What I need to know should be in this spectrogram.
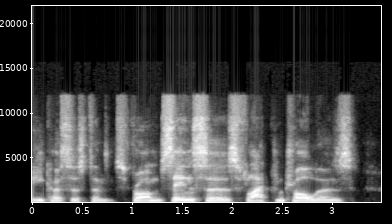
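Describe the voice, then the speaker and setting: A man with an American accent speaks at a moderate pace against a quiet background. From South Africa, Britain and the United States. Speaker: cybersecurity expert, former police officer. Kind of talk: conference presentation. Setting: conference hall. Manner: energetic.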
